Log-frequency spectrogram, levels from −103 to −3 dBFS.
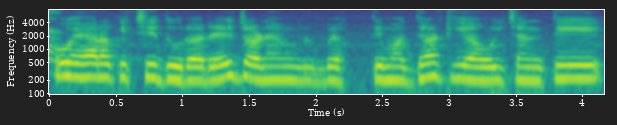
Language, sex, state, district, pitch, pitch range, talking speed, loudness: Odia, female, Odisha, Khordha, 215 Hz, 205-235 Hz, 130 wpm, -15 LUFS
